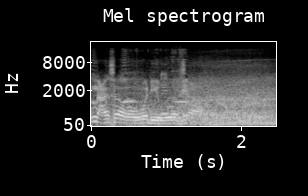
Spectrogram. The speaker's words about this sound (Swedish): Och när bussarna börjar glida in till hållplatsen så är det en del chaufförer som ropar vad det är för bussnummer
